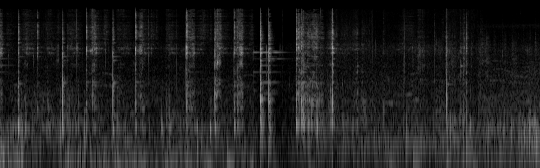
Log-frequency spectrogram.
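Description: Metal spatula stirring and scraping spice seeds dry-roasting in an aluminium wok: a series of sharp clinks and scrapes of metal on the pan, about one or two a second.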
